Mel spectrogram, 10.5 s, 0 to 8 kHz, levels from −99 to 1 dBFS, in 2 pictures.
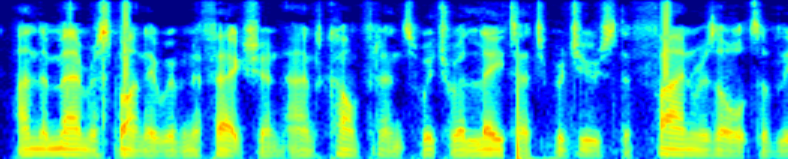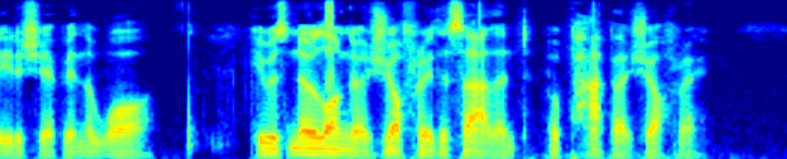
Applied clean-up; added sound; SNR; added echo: neural mask model Resemble Enhance denoiser.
